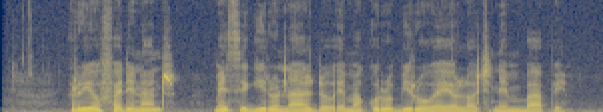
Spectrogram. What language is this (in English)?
Luo (Kenya and Tanzania)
